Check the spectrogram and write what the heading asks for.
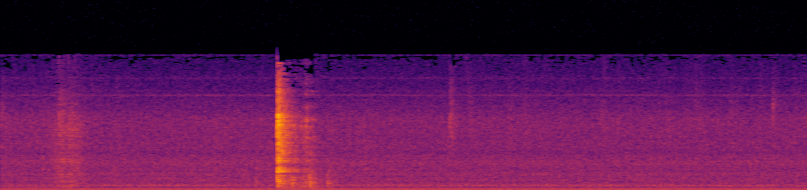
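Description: A serving utensil clinks once against the cookware about two seconds in, over a steady hum.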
